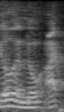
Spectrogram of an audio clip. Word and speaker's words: Illinois: Like Illinois. I pronounce it Yep.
